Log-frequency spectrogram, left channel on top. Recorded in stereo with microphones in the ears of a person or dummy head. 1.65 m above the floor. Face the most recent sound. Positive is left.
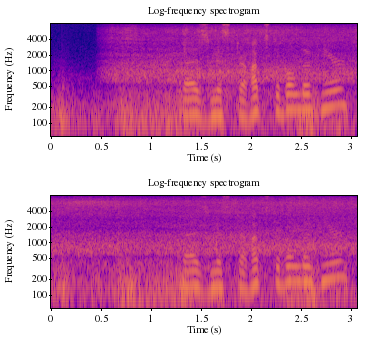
turn(degrees=20)  # may be behind; listen again after turning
